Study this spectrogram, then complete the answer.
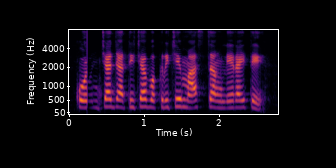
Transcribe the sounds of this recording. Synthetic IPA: koɭoɲt͡ɕjad͡ʑat̪it͡ɕjabəkɾit͡semast͡sãŋɡleɾaɦit̪e

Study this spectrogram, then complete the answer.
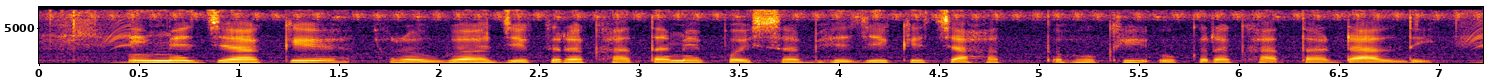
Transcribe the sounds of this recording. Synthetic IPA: ɪmed͡ʒake | ɾəad͡ʒekɾakʰaːt̪amẽpəɪsabʱed͡ʒeket͡ʃaːɦət̪ɦokʰiʔokɾakʰaːt̪aɖaːld̪iː

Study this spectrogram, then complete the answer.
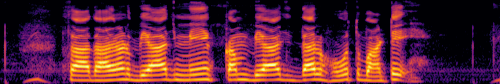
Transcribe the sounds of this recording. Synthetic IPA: saːd̪ʱaːɾəɳ̃bjaːd͡ʒmẽːkəmbjaːd͡ʒd̪əɾɦoːt̪bãːʈeː

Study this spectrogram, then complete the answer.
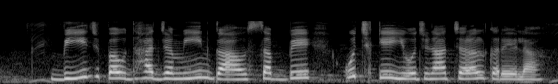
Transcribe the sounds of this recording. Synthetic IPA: biːd͡ʒpəʊd̪ʱad͡ʒəmiːnɡaːwsəbːe | kʊt͡ʃʰkejoːd͡ʒnat͡ʃəɾəlkəɾeːla̰ː

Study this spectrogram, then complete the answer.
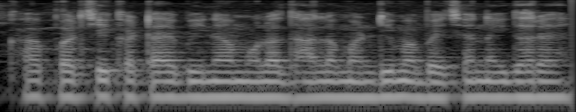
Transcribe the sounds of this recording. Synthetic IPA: kʰapəɾt͡ʃikəʈaebinamolad̪ʱãləməɳɖimebet͡ʃənəjd̪ʱəɾɛ

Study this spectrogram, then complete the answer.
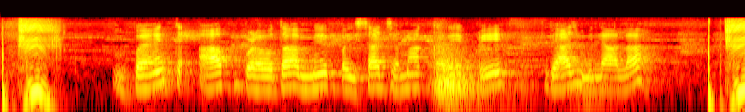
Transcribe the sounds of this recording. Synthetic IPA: bɛ̃ːŋkaːpbəɭ̤ɔːd̪amẽpəɪsad͡ʒəmakəɾẽpebjaːd͡ʒmɪlaːlaː

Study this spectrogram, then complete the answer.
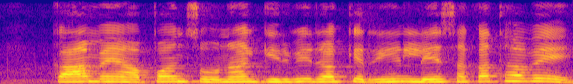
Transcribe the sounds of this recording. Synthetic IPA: kamɛ̃əpənsonaɡɪɾʋiɾəkeɾĩnlesəkət̪ɦəʋe

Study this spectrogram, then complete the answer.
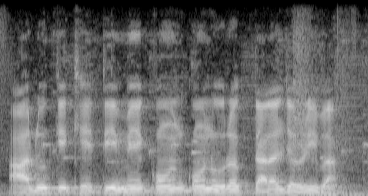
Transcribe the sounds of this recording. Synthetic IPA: a̰ːlukekʰeːt̪imẽkɔːnkɔːnʊɾək̚d̪aːləld͡ʒəɾuːɾiba̰ː

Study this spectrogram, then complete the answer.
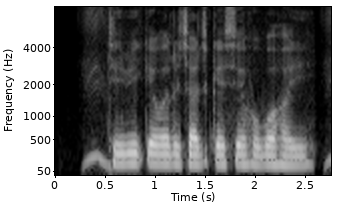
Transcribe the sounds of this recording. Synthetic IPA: ʈʰibikeʋəlɾɪt͡ʃaɾd͡ʒkəɪseɦobəɦəi

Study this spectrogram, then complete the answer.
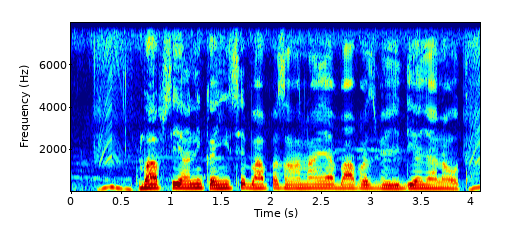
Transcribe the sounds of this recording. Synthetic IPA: baːpsijaːnikɐɦĩsebaːpəs̬aːnajabaːpəs̬bʱeːd͡ʒd̪ijad͡ʒaːnaɦoːt̪aɦ

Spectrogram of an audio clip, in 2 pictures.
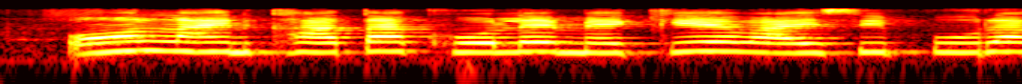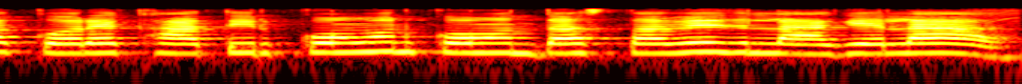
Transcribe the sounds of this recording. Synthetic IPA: ɔnlainkʰat̪akʰolemekeʋajsipuɾakɔɾɛkʰat̪iɾkɔnkɔnd̪əst̪aʋed͡ʒlaɡela

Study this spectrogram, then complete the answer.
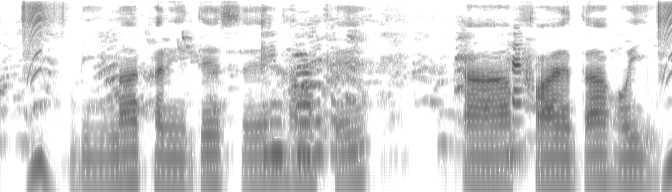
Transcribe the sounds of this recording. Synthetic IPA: biːmakəɾiːd̪eseɦəmkʰe | kaːfa̰ːɪd̪aɦoːiː

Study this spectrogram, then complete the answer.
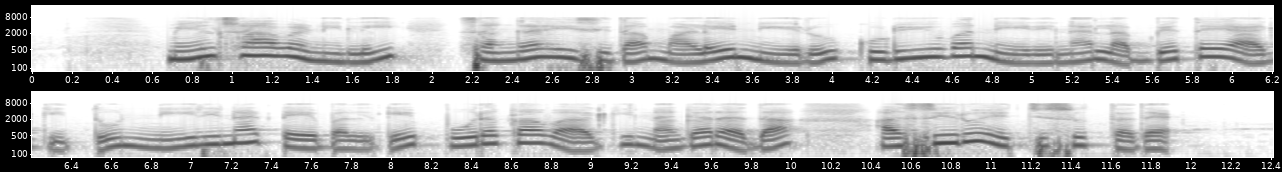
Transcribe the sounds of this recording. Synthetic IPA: meːlt͡ʃaːʋɐɳili | sɐŋɡɾɐɦisid̪ɐmɐɭeniːɾukuɽijuʋɐniːɾinɐlɐbʱjɐt̪ɛjaːɡid̪ːuniːɾinɐʈeːbɐlɡe̞puːɾɐkɐʋaːɡinɐɡɐɾɐd̪ɐːsiɾuɦe̞t͡ʃːisut̪ːɐd̪e̞

